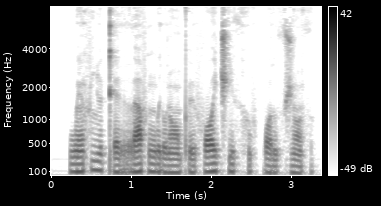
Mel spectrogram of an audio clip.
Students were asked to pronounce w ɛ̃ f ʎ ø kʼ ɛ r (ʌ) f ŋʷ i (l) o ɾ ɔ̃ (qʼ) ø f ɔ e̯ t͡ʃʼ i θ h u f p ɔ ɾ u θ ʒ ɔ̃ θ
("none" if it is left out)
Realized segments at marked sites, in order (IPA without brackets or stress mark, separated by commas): a, ɾ, pʼ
